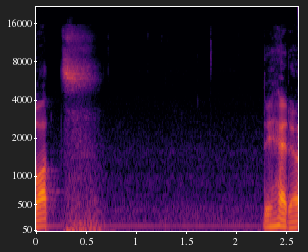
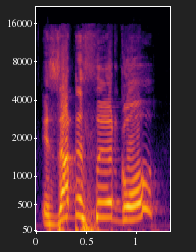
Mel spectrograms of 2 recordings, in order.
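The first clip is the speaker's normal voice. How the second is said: high, loud, drawn-out disbelieving cry; excited shouted question; 13 semitones higher, 13 dB louder, slower than usual. Real, not acted. Commentator sees a possible third goal, excited shouted question. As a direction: shout it, hoping it's a goal.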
